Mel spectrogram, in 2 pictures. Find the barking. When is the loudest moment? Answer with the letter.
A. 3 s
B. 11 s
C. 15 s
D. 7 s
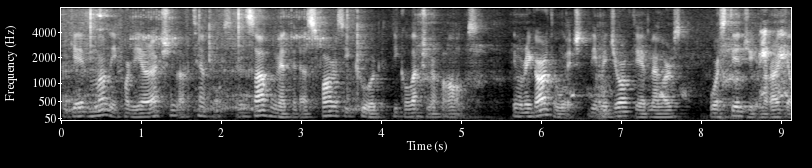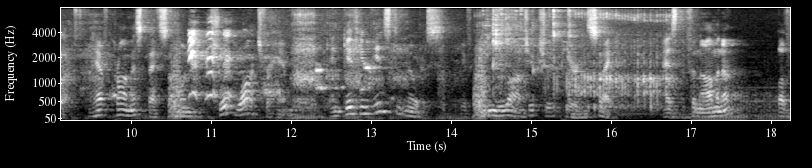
B.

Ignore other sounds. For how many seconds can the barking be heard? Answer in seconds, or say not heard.
7 s.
